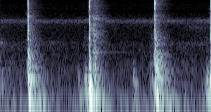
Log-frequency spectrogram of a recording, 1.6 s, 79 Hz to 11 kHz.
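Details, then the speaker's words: RV battery disconnect solenoid, remotely switched to connect the batteries to 12 V coach power: sharp dry clicks about twice a second with nothing following; no steps, interior or patio lights; failed solenoid. "So mine died. So if I turn this on, I can hear a click."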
